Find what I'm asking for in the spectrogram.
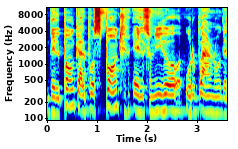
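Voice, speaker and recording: Through noticeable background noise, the male speaker's voice sits at a medium pitch. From Guatemala. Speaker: podcast host. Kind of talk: casual chat.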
